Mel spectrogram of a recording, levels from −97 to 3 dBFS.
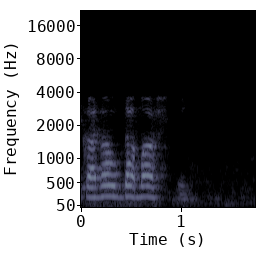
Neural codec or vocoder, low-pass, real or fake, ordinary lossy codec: none; 3.6 kHz; real; Opus, 32 kbps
